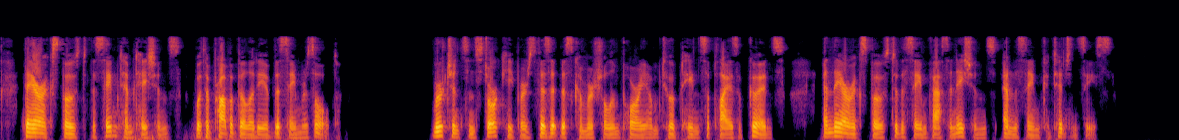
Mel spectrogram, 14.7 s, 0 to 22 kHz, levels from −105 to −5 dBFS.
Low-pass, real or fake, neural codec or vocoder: 7.2 kHz; real; none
